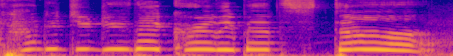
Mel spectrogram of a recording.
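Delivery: put-on high-pitched panicky boys; hammed-up alarmed protest; mock freaked-out. Boys freaked out by talking head.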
